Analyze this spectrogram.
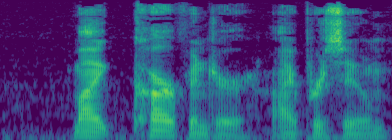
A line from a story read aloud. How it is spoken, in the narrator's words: Utina said, keeping her voice even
